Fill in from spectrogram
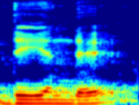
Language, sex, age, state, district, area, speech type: Sanskrit, male, 30-45, Kerala, Ernakulam, rural, spontaneous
